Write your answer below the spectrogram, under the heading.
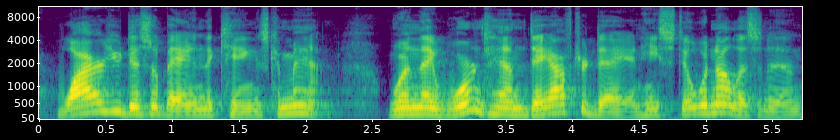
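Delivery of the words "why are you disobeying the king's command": plain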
